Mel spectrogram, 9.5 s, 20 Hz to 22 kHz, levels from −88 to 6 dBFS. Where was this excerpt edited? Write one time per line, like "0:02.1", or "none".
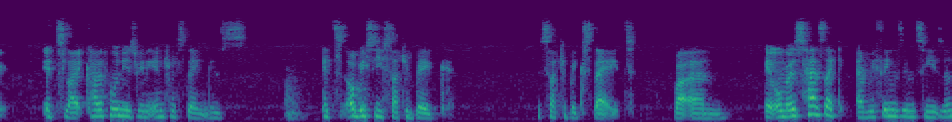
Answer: none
